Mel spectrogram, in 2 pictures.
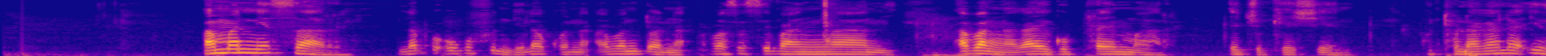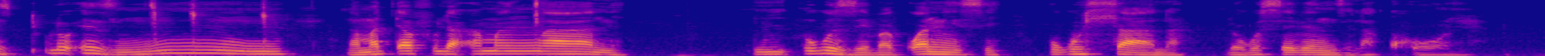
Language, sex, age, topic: North Ndebele, male, 18-24, education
